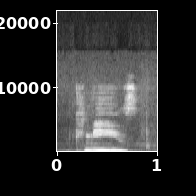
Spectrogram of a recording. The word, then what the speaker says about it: knee: about Old English and how they actually did pronounce the K like tonight's can ease and then eventually we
